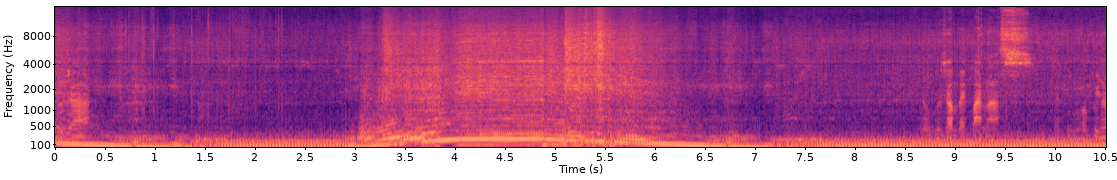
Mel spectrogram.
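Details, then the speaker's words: Toyota Great Corolla 4A-FE after ECU repair and data cloning, warming up, revved during test; no check-engine light: even idle then one smooth rev rising and falling, no misfire or knock; normal engine running. "Jadi suu ini dari studioing sudah sukses. Ini sudah dipastikan tidak ada diisi karena engine chck tidak menyala gitu."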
